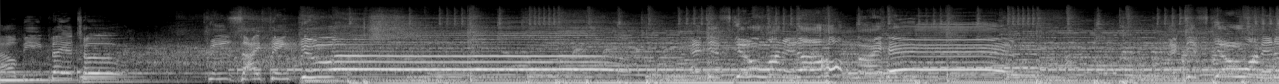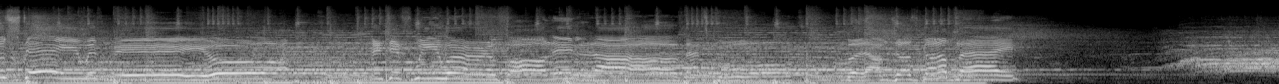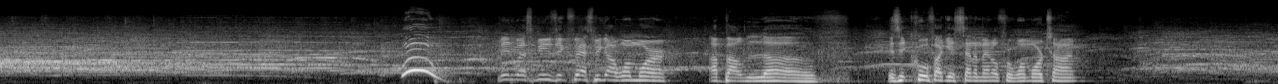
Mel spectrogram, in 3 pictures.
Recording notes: Tonight on the Live Feed we take you to Mid West Music fest 2023 for regional favorites. Youre listening live from MWMF 2023 tonight on the Live Feed.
